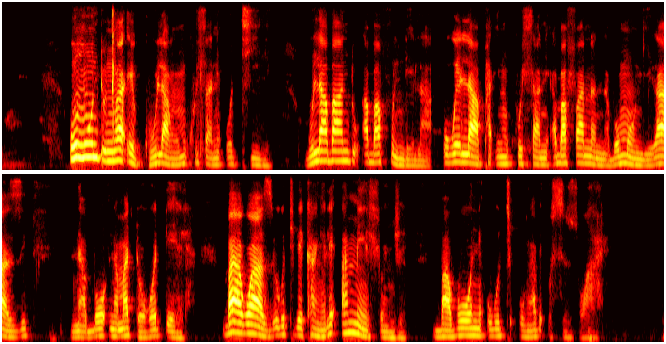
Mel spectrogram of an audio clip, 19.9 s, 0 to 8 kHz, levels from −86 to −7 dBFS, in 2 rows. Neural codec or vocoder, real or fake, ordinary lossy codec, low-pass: none; real; Opus, 16 kbps; 7.2 kHz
